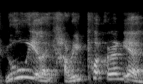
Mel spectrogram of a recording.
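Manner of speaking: high, swooping mock excitement; lightly mocking fan voice; imitated gushing foreigner. Mimics foreigners' reaction to Britons.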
